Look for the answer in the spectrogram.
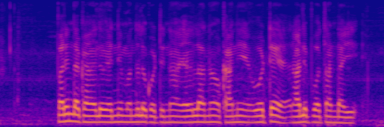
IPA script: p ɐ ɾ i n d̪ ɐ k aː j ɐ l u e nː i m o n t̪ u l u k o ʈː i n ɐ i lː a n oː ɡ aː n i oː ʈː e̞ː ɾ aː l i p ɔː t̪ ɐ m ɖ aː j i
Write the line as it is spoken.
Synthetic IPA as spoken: p ɐ ɾ i n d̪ ɐ k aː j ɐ l u e nː i m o n d̪ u l u k o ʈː i n ɐ ɛ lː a n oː k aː n i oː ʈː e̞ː ɾ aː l i p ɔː t̪ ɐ ɳ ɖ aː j i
